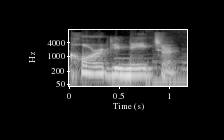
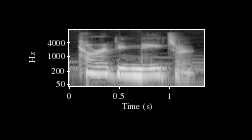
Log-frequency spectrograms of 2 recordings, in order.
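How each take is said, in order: First: The ending is a full 'or' sound. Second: The ending is a reduced 'er' sound. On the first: The speaker calls it wrong. "Bukan coordinator" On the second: The speaker calls it right. "tetapi coordinator"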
